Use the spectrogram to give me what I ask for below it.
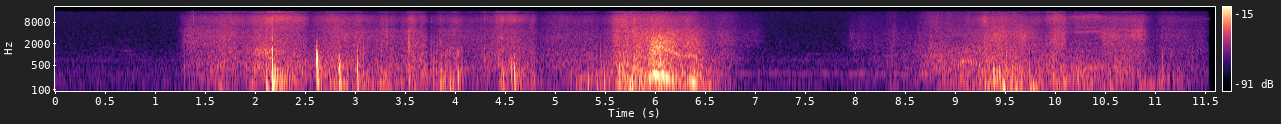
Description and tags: couch quick rise up 2 bip
Lying down, rubbing pillow, sitting up quickly, then dropping back down
couch, drop, fabric, lying, quick, rise, sitting, up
